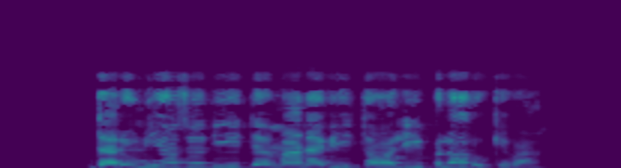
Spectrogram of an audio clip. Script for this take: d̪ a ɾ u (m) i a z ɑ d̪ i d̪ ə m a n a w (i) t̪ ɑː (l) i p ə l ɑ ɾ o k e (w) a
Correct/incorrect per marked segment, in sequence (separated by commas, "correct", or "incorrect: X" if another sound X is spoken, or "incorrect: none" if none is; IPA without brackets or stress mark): incorrect: n, correct, correct, correct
